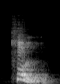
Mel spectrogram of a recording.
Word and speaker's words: Kind: Palavras que terminam com um D, elas são pronunciadas como um T. Como, por exemplo, Grad, Bad, Kind, Wald, Land, Grund. Falem comigo mais uma vez. Grad, Bad, Kind, Wald, Land, Grund.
